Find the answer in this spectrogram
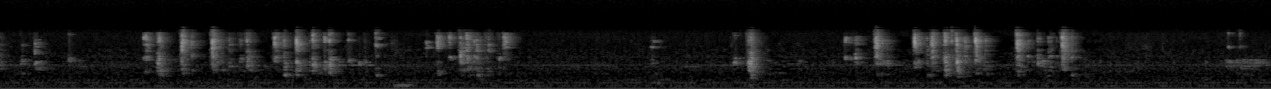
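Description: Faint typing and clicking on a computer keyboard and mouse: two bursts of quick clicks, the first starting about a second and a half in, the second about seven and a half seconds in, over a low steady hum.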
